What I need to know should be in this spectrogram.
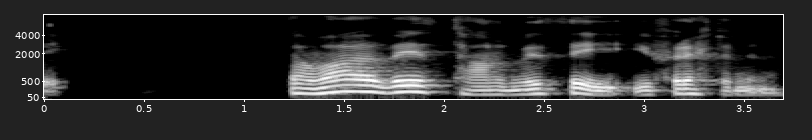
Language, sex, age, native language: Icelandic, male, 13, Icelandic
